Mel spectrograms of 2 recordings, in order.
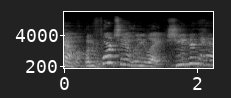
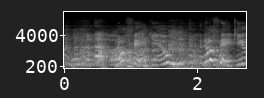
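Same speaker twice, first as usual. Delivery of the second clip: laughing refusal; 8 semitones higher, 6 dB louder, much slower than usual. Real, not acted.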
